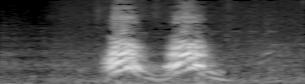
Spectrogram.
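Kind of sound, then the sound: animal, small dog barking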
